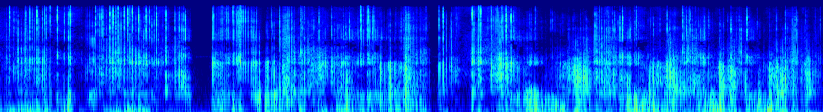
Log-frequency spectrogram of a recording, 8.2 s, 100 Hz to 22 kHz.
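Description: Long acrylic nails scratch and tap rapidly across the patterned squares of an unwrapped solid dark milk-chocolate bar lying flat on a towel. The result is a dense, crackly, crunch-like texture of quick scrapes and taps across a broad range of frequencies. It runs nearly continuously, with brief pauses just after 2 seconds and around 4.3 seconds.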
